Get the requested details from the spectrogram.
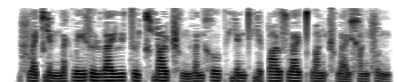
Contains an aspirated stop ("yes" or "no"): yes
